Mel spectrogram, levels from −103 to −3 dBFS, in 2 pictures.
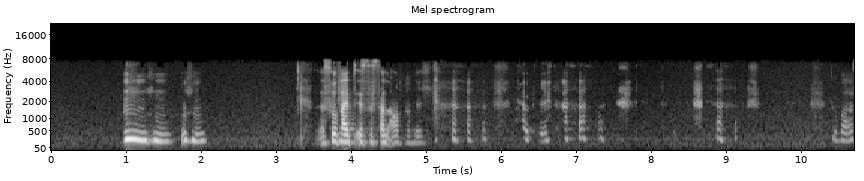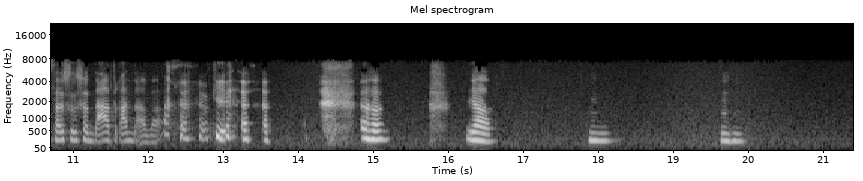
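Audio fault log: No system faults are present; the signal carries speech over a wideband Bluetooth mSBC headset link that passes content up to 8 kHz, with only a faint graininess on louder passages.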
